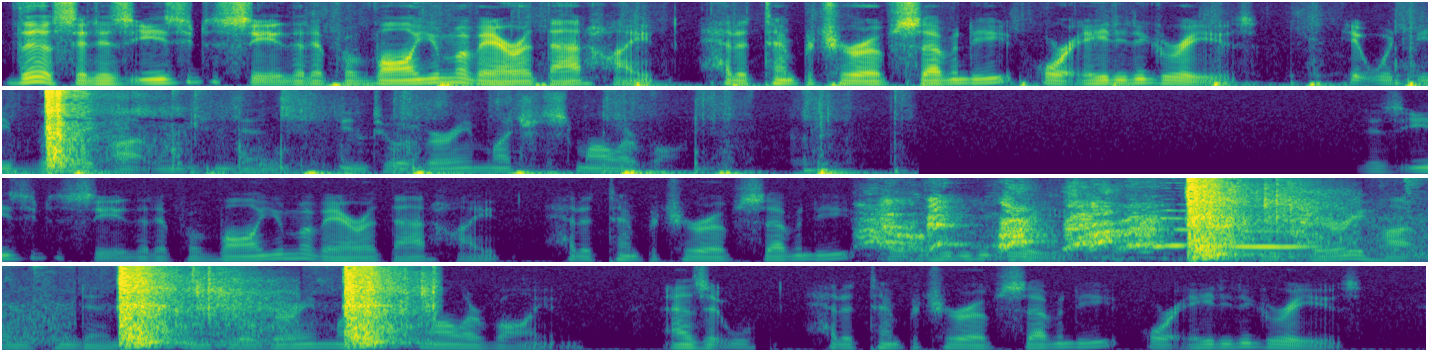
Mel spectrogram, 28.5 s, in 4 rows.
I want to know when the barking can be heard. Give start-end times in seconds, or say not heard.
18.5-20.9.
